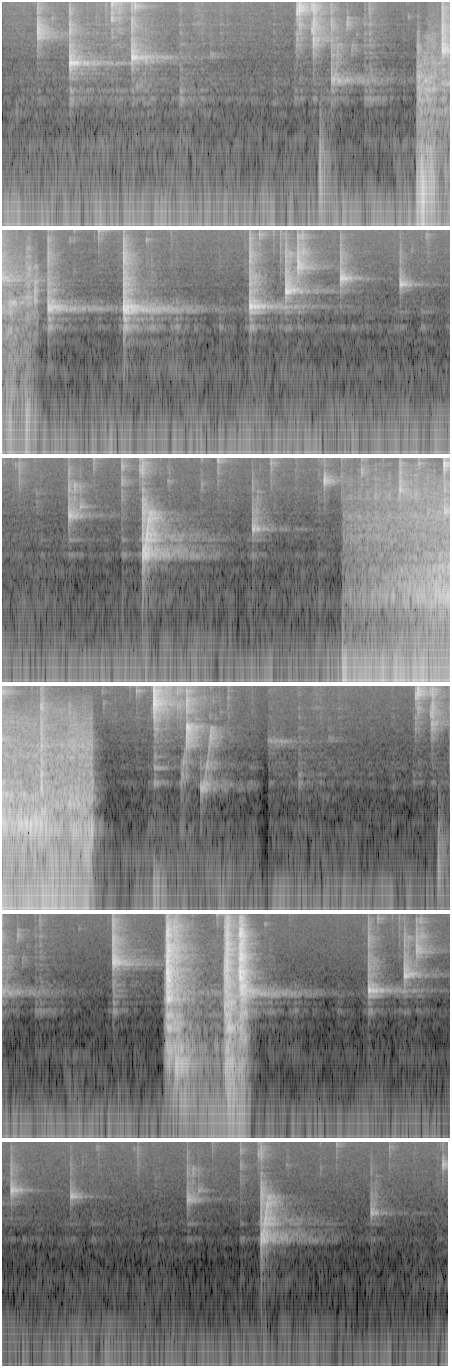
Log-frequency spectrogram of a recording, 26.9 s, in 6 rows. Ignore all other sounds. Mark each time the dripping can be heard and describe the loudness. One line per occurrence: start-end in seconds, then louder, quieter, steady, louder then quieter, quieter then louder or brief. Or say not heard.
0.0-26.8 quieter.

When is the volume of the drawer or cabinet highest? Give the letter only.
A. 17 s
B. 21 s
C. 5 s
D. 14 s
D.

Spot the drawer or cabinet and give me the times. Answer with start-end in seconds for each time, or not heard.
4.2-4.8, 12.3-14.3, 19.6-20.4.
